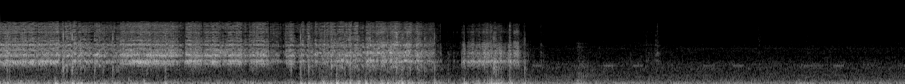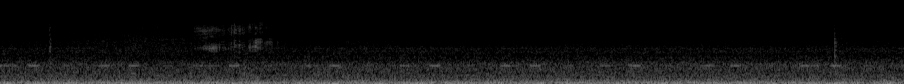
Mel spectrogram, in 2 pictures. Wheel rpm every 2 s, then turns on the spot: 130, 120, 30, 0, 0, 0, 0, 0, 0.
4-6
